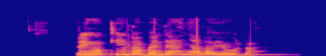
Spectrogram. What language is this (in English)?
Luo (Kenya and Tanzania)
